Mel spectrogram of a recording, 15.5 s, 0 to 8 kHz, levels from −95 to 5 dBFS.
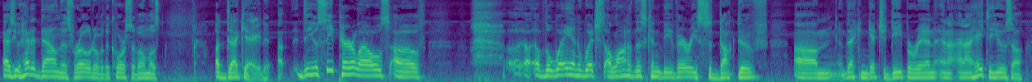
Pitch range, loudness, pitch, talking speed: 115-150 Hz, -24 LUFS, 125 Hz, 180 wpm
